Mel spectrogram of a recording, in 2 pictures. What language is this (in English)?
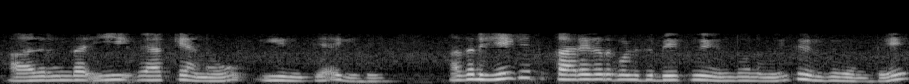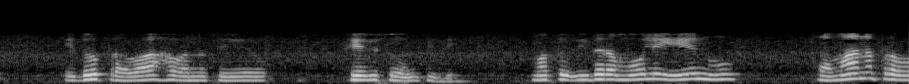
Kannada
